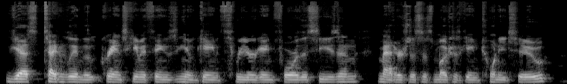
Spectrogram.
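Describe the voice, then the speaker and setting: Co-hosting a soccer podcast, a man reasons casually and hesitantly, full of filler phrases and leaning heavily on "you know" in this casual sports discussion. His voice is on the low side and fairly bright in tone, delivered flat and fast.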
